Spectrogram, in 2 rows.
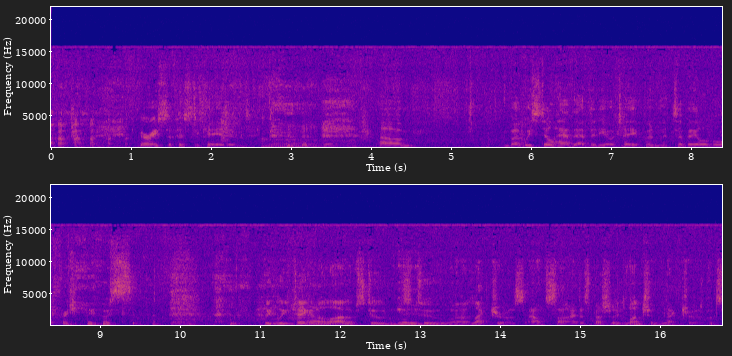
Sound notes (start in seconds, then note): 0.0 laughter; 2.6 laughs; 10.4 laughs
